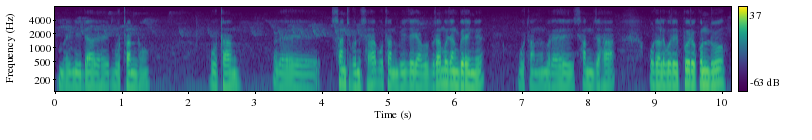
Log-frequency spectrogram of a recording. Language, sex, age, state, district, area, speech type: Bodo, male, 60+, Assam, Chirang, rural, spontaneous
